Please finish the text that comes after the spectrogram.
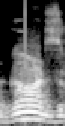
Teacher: D, voiced consonant sound. And after that, S is pronounced as Z.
